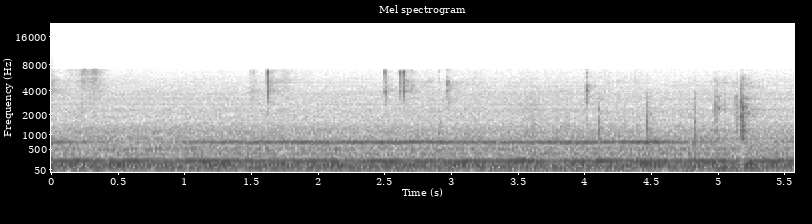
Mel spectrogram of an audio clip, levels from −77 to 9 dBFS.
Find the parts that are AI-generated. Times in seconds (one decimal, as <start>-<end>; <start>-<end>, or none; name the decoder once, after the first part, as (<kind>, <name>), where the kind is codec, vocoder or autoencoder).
0.0-5.6 (vocoder, BigVGAN v2)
